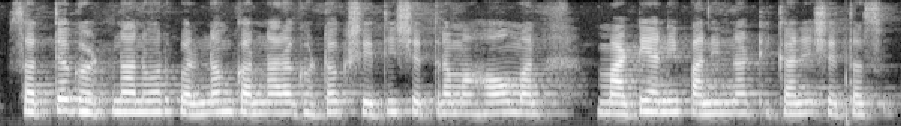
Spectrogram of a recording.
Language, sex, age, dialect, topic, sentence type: Marathi, female, 60-100, Northern Konkan, agriculture, statement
